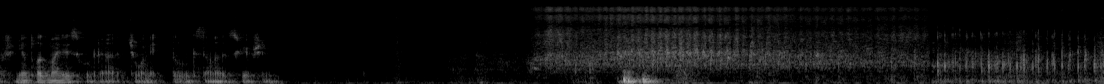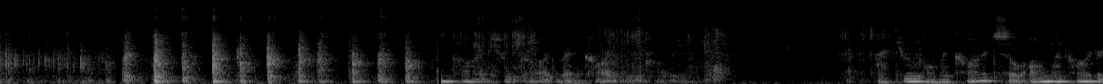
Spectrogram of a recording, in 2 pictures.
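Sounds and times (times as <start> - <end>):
sharp thump: 6.2 - 6.7.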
